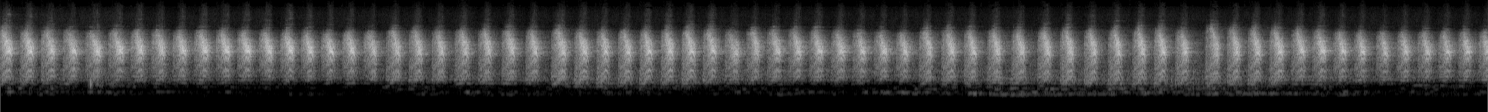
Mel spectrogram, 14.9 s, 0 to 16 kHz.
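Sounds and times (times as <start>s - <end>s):
Plumbeous Vireo harsh buzzy chattering calls in Arizona: 0.0s - 14.8s.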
